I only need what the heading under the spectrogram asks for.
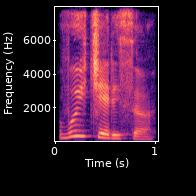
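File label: "выйчерисӧ", Komi, female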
